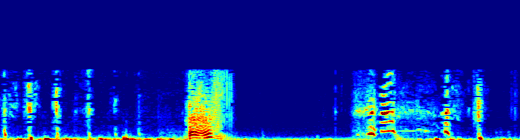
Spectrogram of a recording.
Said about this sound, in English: I can't believe that I'm being offended by someone else's fart. Oh, it's just a huge noise. It's huge.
